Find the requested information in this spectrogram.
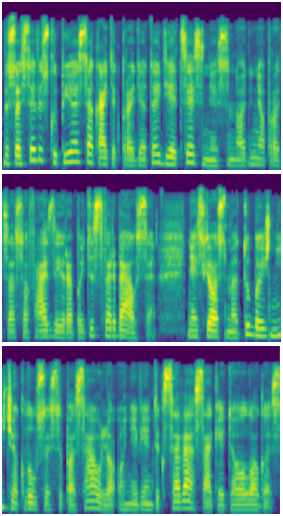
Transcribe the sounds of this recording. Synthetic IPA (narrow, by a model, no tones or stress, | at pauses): ʋʲɪsoːsʲɛʋʲɪskʊpʲɪjoːsʲɛkɑːt̪ʲɪk̚pɾɐd̪ʲeːt̪ɐd̪ʲiɛt̪sʲɛzʲɪnʲeːsʲɪnoːd̪ʲɪnʲoːpɾot̪sʲæsoːfɑːzʲejɛiːɾʔɐpɐt̪ʲɪsʋɐɾʲbʲɛˑʊsʲɛ̰nʲɛsjoːsmʲɛt̪ʊbɐʒʲnʲiːt͡ʃʲɛklˠɒʊsoːsʲɪpɐsɑˑʊlʲo̰ːʔoːnʲɛʋʲiɛnt̪ʲɪksɐʋʲæsɑ̰ːkʲeːt̪ʲɛolˠɔɡɐ̰s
